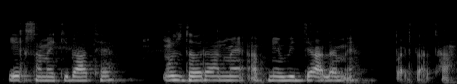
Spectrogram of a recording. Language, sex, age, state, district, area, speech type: Hindi, male, 18-30, Uttar Pradesh, Sonbhadra, rural, spontaneous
